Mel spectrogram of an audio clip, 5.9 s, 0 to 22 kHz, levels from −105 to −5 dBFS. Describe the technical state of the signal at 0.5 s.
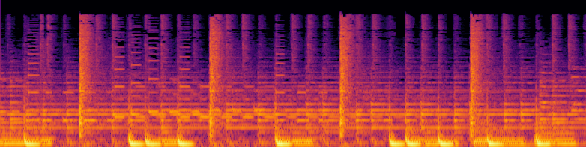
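Just after a compressed frames skipped fault at 0.42–0.47 s: whole frames went unplayed, so the audio jumps ahead by about a tenth of a second.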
